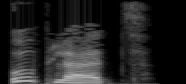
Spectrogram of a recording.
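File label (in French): "eau plate", French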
